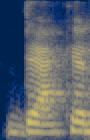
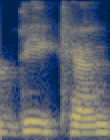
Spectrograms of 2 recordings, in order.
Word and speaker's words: decan: So decan or decan, depending, different people pronounce it different ways.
